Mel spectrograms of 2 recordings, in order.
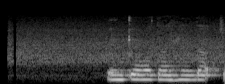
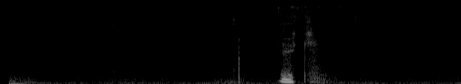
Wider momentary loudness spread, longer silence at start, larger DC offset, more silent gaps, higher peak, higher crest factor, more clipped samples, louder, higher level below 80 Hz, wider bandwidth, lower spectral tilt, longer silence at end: second, 17 LU vs 29 LU; about the same, 0.1 s vs 0.1 s; neither; neither; first, -10 dBFS vs -22 dBFS; second, 14 dB vs 24 dB; neither; first, -21 LUFS vs -39 LUFS; second, -74 dBFS vs -68 dBFS; second, 10.5 kHz vs 16 kHz; about the same, -5.5 dB/octave vs -6.5 dB/octave; second, 0 s vs 1.35 s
